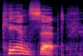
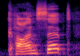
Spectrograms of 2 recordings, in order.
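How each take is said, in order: First: The first syllable sounds like 'can'. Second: The first syllable sounds like 'con'. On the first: The speaker calls it wrong. "not cancept" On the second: The speaker calls it right. "that is how you pronounce this"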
